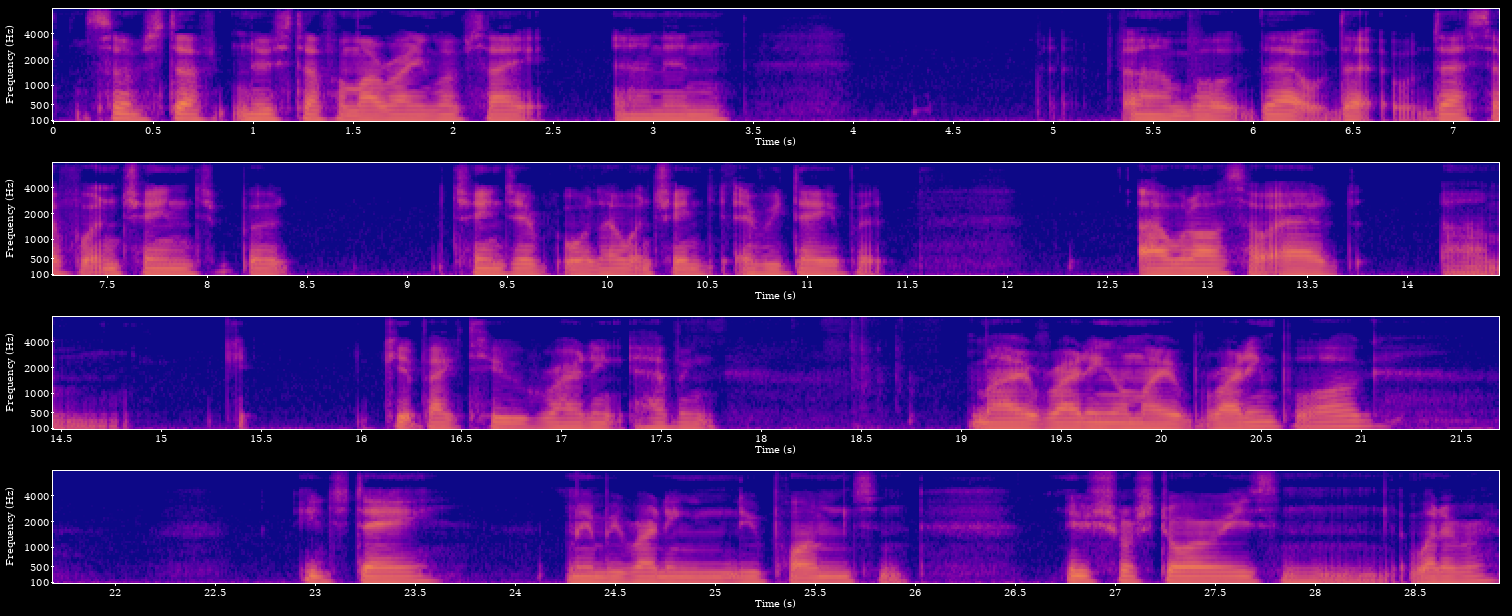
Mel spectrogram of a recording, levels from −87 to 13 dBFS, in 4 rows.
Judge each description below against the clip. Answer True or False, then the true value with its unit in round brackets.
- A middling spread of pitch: False (1.5 semitones)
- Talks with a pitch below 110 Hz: False (120 Hz)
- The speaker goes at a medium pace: False (115 wpm)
